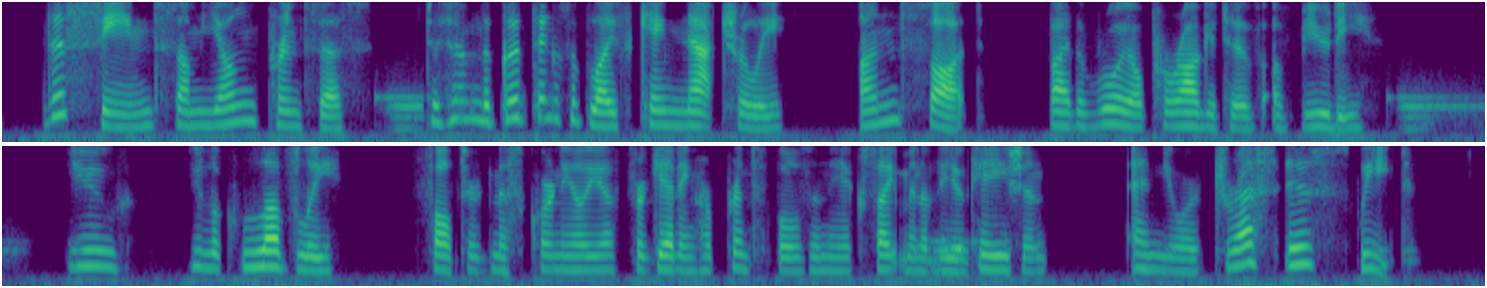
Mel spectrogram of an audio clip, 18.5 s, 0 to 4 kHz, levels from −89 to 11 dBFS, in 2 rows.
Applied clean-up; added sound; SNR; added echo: neural diffusion model UNIVERSE++.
